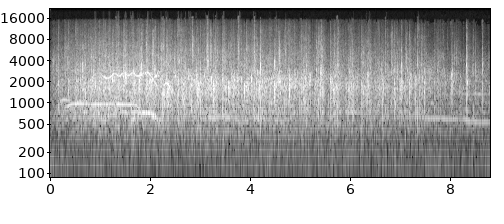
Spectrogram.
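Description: Crowd at a lobster festival coronation applauding and cheering for navy and marine service members, sustained dense clapping with whistles and a few shouts over it, gradually easing toward the end.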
